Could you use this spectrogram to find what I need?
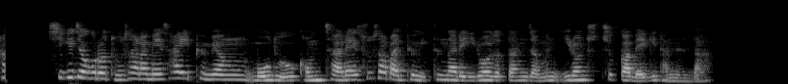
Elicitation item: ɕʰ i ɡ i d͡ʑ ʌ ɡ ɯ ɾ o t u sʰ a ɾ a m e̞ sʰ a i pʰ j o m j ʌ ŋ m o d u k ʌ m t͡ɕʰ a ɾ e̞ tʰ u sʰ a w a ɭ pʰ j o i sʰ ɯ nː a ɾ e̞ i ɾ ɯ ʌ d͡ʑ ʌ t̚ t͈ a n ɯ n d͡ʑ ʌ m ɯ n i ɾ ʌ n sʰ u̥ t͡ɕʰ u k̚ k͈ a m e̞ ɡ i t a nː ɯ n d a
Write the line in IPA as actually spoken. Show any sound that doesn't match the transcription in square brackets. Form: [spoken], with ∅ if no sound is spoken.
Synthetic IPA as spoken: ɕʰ i ɡ i d͡ʑ ʌ ɡ ɯ ɾ o t u sʰ a ɾ a m e̞ sʰ a i pʰ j o m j ʌ ŋ m o d u k ʌ m t͡ɕʰ a ɾ e̞ [sʰ] u sʰ a [b] a ɭ pʰ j o i [tʰ] ɯ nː a ɾ e̞ i ɾ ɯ ʌ d͡ʑ ʌ t̚ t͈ a n ɯ n d͡ʑ ʌ m ɯ n i ɾ ʌ n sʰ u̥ t͡ɕʰ u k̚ k͈ a m e̞ ɡ i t a nː ɯ n d a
